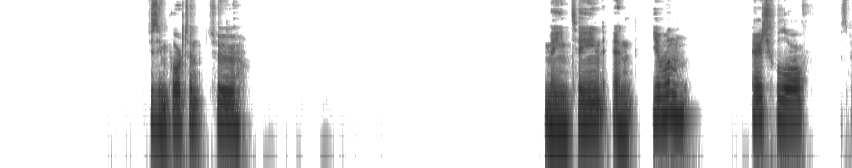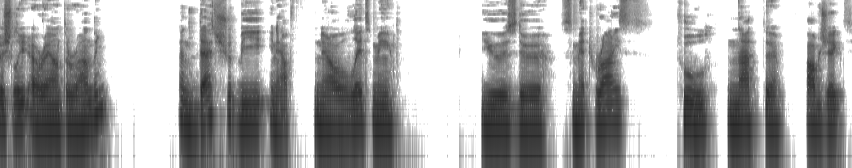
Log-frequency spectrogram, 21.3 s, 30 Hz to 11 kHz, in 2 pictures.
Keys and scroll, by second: 5.2 2, 6.7 e, 12.3 1, 15.2 3, 16.0 ctrl+a.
